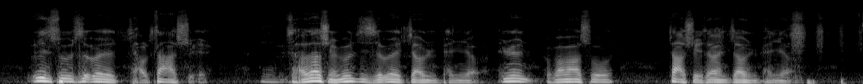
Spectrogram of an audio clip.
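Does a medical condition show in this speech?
Yes: tongue cancer, stage 4 tongue cancer and parotid cancer; daily pronunciation practice after recovery, now speaks clearly, called a miracle by others.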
